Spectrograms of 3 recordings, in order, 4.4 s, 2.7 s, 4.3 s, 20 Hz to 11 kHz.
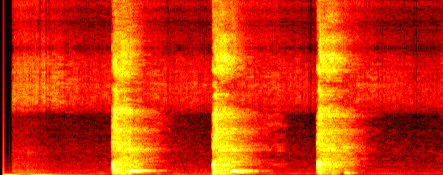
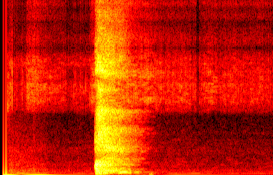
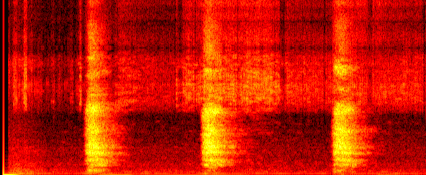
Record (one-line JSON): {"three_cough_length": "4.4 s", "three_cough_amplitude": 30692, "three_cough_signal_mean_std_ratio": 0.48, "cough_length": "2.7 s", "cough_amplitude": 31197, "cough_signal_mean_std_ratio": 0.43, "exhalation_length": "4.3 s", "exhalation_amplitude": 20304, "exhalation_signal_mean_std_ratio": 0.44, "survey_phase": "beta (2021-08-13 to 2022-03-07)", "age": "45-64", "gender": "Female", "wearing_mask": "No", "symptom_none": true, "smoker_status": "Ex-smoker", "respiratory_condition_asthma": false, "respiratory_condition_other": false, "recruitment_source": "REACT", "submission_delay": "2 days", "covid_test_result": "Negative", "covid_test_method": "RT-qPCR"}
